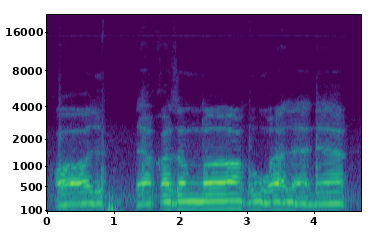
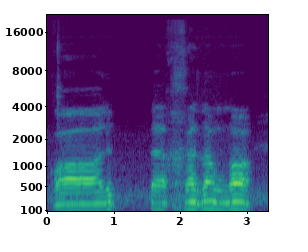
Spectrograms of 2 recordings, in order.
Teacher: Kalau kita baca qalu saja, kita baca dengan dua harakat qalu, tapi oleh kerana kita bertemu dengan alif lam syamsiah, maka hendaklah kita idgham samsikan lam baris waw itu kepada huruf ta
